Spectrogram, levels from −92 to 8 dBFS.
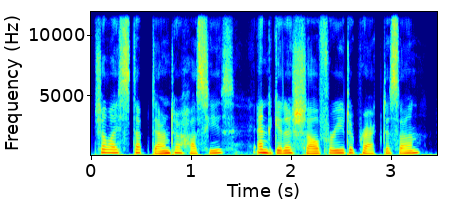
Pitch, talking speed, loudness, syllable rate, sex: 215 Hz, 260 wpm, -18 LUFS, 5.8 syllables/s, female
